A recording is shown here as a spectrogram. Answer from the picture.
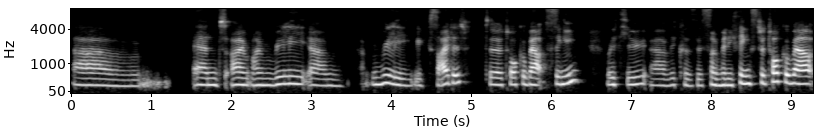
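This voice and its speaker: Over a quiet background, the speaker talks at a fairly slow pace with a slight Australian accent. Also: woman, medium pitch for a woman, ordinary pitch variation. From Australia, Tasmania. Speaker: singer and yoga teacher. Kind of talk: podcast interview. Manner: halting, many fillers.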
